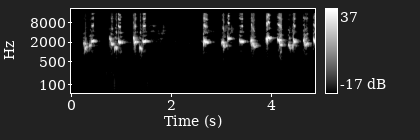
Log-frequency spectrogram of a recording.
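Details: Sooty-headed bulbul singing in excited 'ngobra' style, used as a tutor song and as a lure for trapping wild birds: sharp, clear whistled phrases, three spaced notes, a pause, then a quicker run of bright repeated notes; otherwise quiet.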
